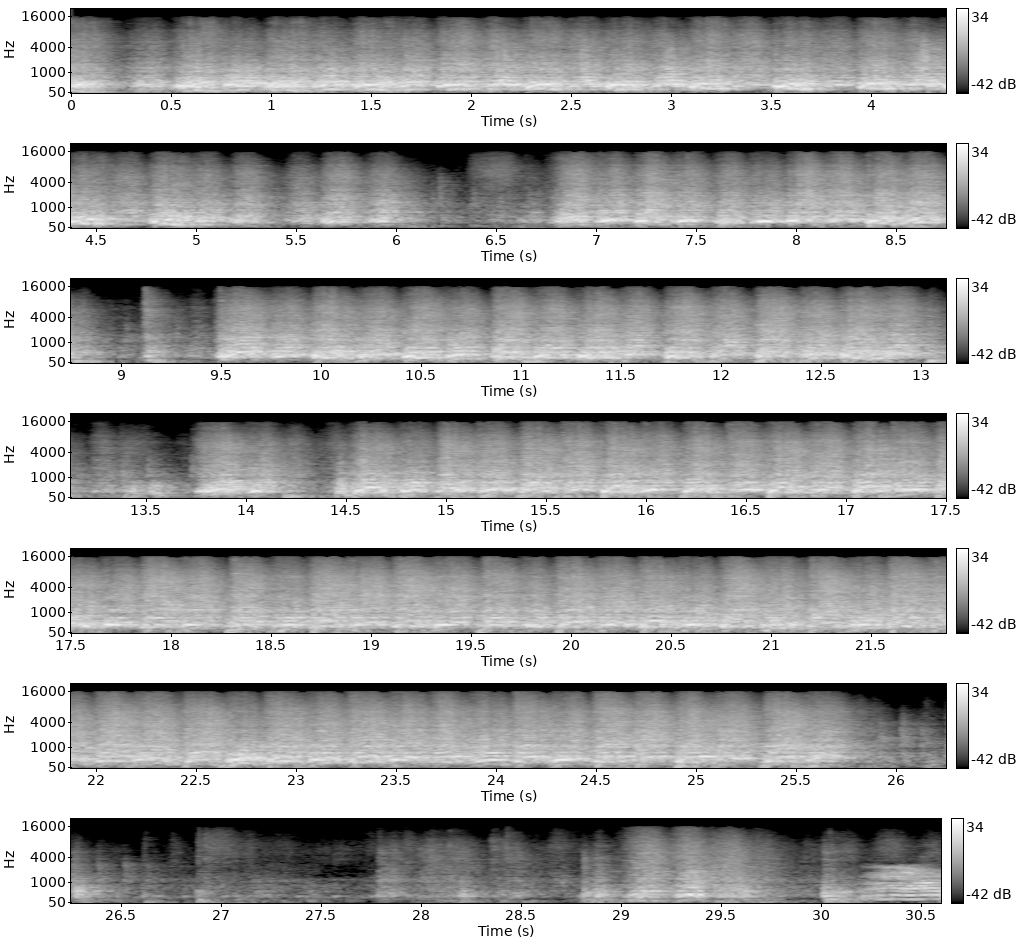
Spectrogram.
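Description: Hand saw cutting through a wooden skirting board in rapid back-and-forth strokes, with a few brief pauses, stopping a few seconds before the end.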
